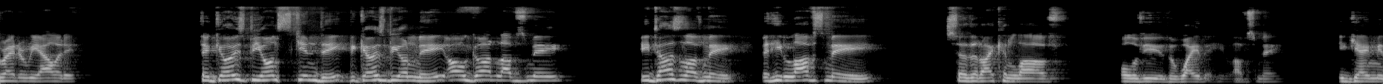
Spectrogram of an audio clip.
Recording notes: This message was recorded at Zion Church Gold Coast on Sunday 18th September 2022.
